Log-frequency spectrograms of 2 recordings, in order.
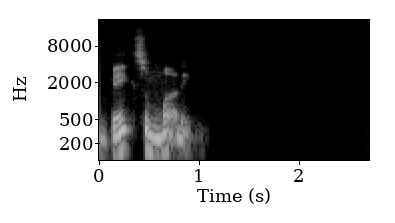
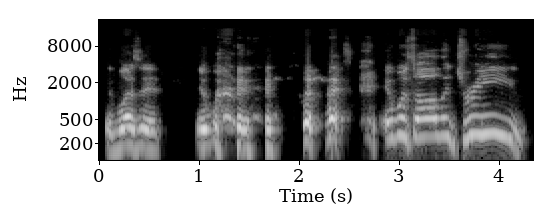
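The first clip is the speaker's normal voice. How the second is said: louder, laughing mock realisation, slowing; disillusioned newcomer; 7 semitones higher, 6 dB louder than usual. Mocking newcomers who find out it's business, laughing. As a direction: play the deflated newbie. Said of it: "people are like".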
